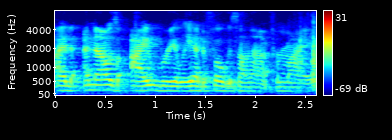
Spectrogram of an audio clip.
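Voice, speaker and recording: Someone with a Rhode Island accent speaks fairly quickly in a flat monotone. The room echoes audibly, and background noise is noticeable. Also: woman. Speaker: podcast host. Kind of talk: casual chat.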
